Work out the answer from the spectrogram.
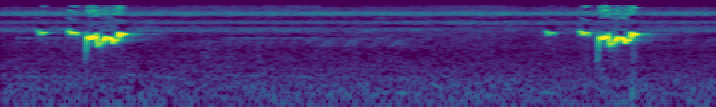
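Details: Cucak ranting bird-trapping lure recorded in a Sumatran forest: two matching phrases about three seconds apart, each a few thin introductory notes running into a fast, squeaky chirping flourish, over a faint constant hiss.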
